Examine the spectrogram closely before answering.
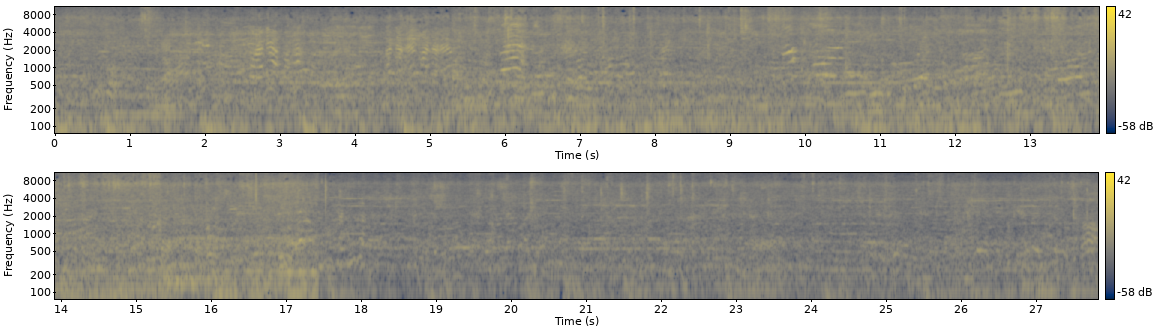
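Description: A crowd of shoppers chatters in an echoing indoor hall.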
